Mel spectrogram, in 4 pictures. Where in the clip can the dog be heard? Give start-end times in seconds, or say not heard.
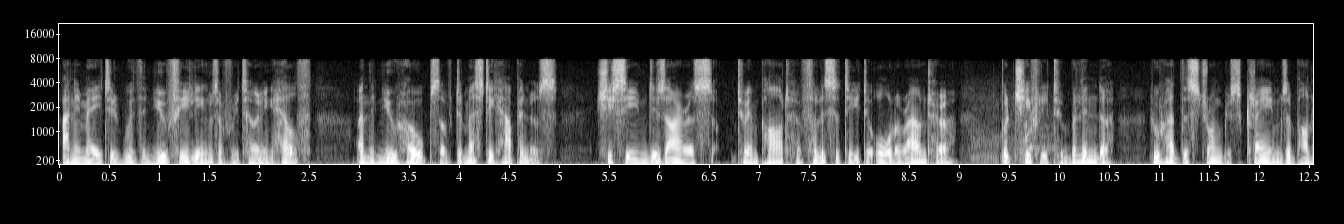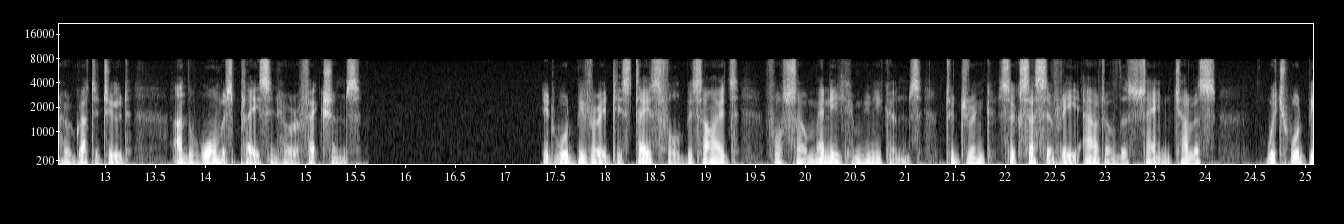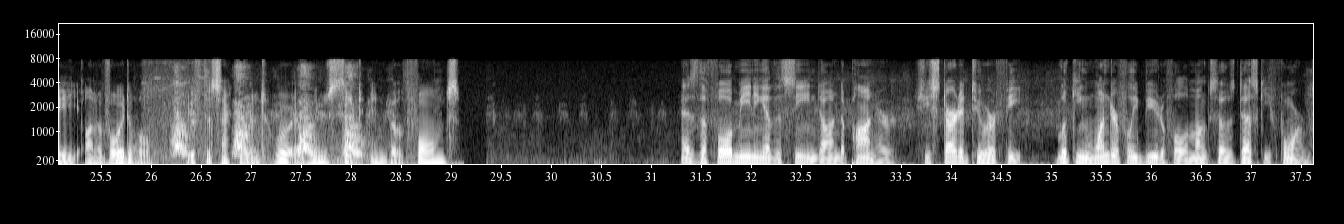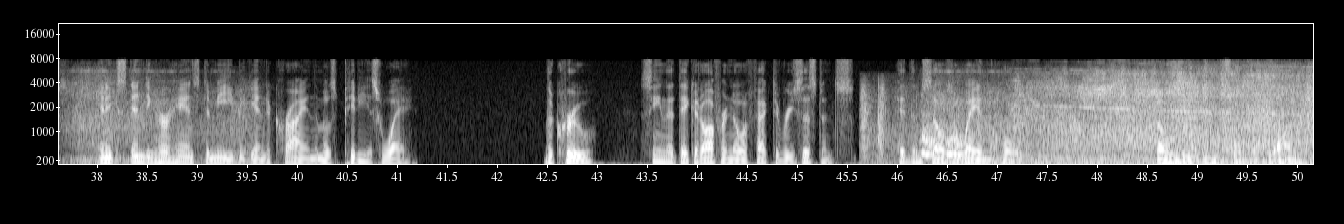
9.1-10.0, 25.8-28.1, 45.6-46.8.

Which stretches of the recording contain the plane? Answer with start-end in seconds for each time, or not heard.
37.5-39.8, 46.2-50.1.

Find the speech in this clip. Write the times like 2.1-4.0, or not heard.
0.0-15.6, 17.4-29.1, 31.3-41.2, 42.5-47.4, 48.6-50.1.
